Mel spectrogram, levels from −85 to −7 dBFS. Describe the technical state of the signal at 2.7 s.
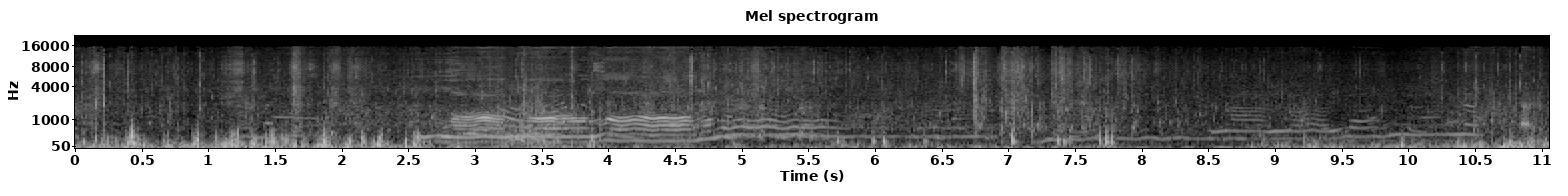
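At 2.7 s the signal is intact, with no technical fault present at that moment.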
